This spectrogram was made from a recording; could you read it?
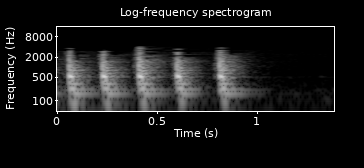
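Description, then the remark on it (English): Five quick, firm knocks on the wooden door of hotel room 1234 in an even rhythm, fairly loud, followed by silence. “Knock again.”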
